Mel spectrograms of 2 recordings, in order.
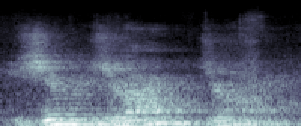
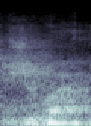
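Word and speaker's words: Gerrard: names that beginning to, like, Gerard? No, it's Gerard. You're pronouncing it incorrectly.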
